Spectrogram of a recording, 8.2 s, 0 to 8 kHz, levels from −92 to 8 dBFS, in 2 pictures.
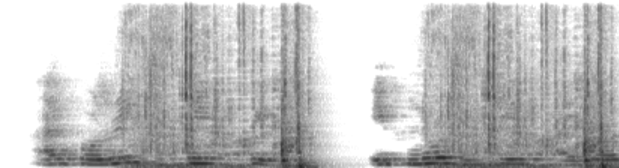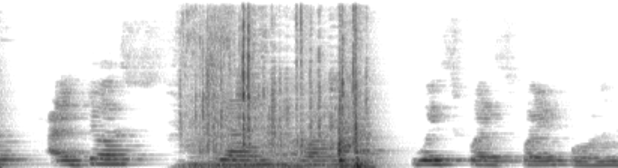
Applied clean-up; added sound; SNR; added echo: classical method WPE with log-MMSE.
